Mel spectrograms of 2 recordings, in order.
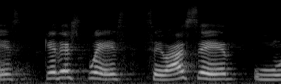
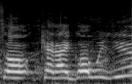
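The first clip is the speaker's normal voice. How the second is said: loud, higher, breaking into laughter; amused joking; 4 semitones higher, 11 dB louder than usual. Real, not acted. Teacher jokes about student's drinking sentence, loud and amused. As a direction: tease loudly, about to burst out laughing.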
